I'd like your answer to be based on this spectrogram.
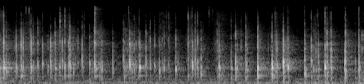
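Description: Long nails rapidly tap and scratch the spikes of a small pink translucent rubber spiky ball held in both hands. The result is a fast run of short, crisp clicks with a bright tone near 780 Hz and light scratchy texture between them.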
